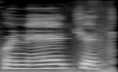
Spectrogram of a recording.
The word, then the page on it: whineejit: Hupa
